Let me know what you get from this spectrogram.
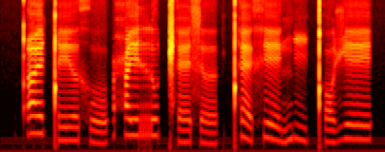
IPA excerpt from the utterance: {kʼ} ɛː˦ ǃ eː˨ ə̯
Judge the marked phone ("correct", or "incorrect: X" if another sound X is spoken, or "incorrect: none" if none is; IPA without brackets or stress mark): incorrect: qʼ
